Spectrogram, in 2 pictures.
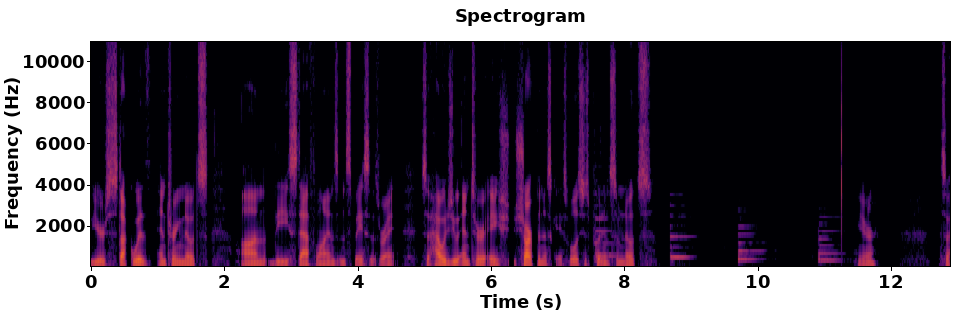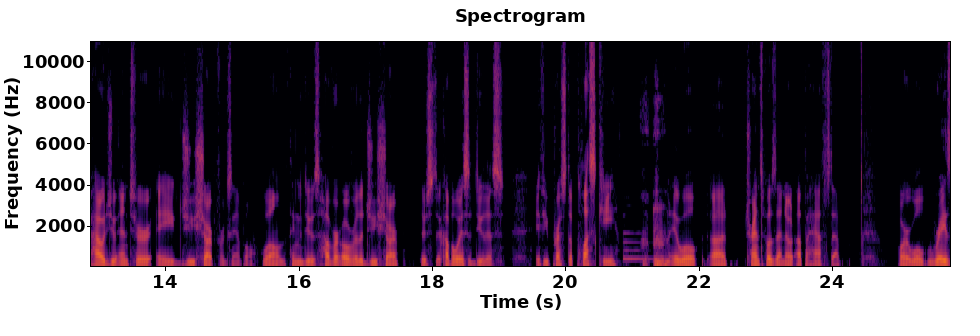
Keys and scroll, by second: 0.1 Down, 0.5 Up, 0.7 Down, 0.9 Down, 1.1 Down, 1.5 Up, 1.7 Up, 1.9 Up, 2.0 Up, 2.3 Down, 2.6 Up, 2.8 Up, 2.9 Up, 3.2 Up, 3.4 Up, 3.7 Down, 3.9 Down, 4.1 Down, 4.3 Down, 4.6 Up, 4.8 Up, 5.0 Up, 5.4 Down, 7.6 5, 8.1 Down, 8.3 Down, 8.6 5, 9.0 Down, 9.2 Down, 9.7 5, 10.0 Down, 10.2 Down, 10.6 Up, 10.9-12.5 typing, 15.4 Left, 15.8 Right.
